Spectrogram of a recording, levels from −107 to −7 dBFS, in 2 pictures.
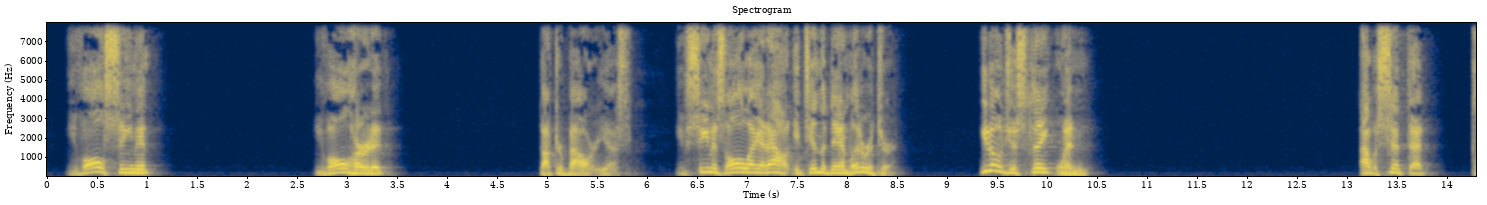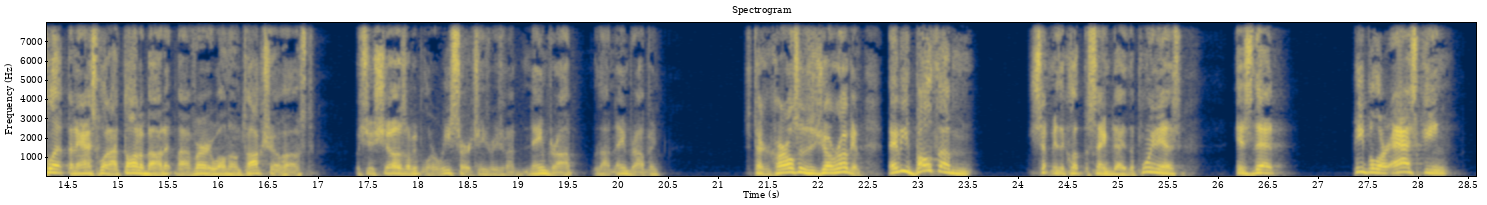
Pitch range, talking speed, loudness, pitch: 150-185 Hz, 185 wpm, -15 LUFS, 165 Hz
